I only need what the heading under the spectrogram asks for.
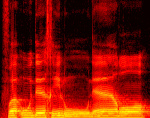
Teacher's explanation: Dal qalqalah, maka caranya cukup dipantulkan.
